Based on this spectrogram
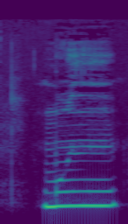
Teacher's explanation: من، میم پر دومہ، دومہ کے لیے ہمارے ہوٹ گول ہوں گے، لیکن جب نون پر پہنچیں گے تو ہمارے ہوٹ گول نہ رہیں، ادروائز آواز نکلے گی مون، ایسی نہیں ہمیں آواز نکالنی، ہمارے ہوٹ فلیٹ ہو جائیں، اور آگے تا آ رہا ہے تو ہماری زبان فلیٹ ہوگی، لائٹ اخفا کریں گے.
